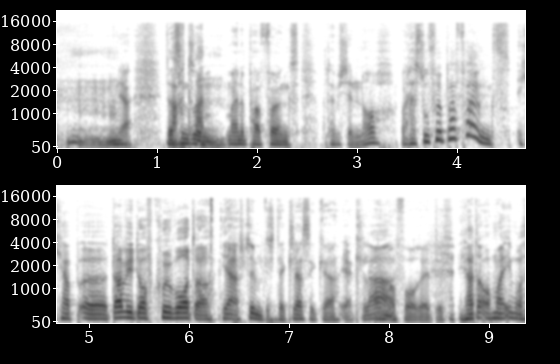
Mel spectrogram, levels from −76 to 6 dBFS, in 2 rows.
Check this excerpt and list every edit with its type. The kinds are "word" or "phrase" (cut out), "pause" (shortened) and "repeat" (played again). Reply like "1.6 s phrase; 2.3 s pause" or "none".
6.8 s word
